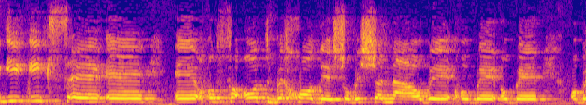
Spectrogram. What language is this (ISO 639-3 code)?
heb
